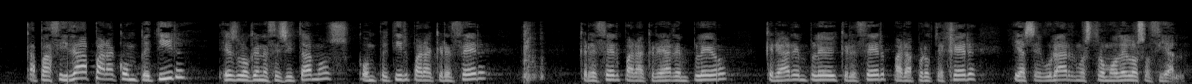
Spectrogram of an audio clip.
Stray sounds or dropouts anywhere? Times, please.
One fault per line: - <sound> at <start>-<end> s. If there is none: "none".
- thud at 5.2-5.5 s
